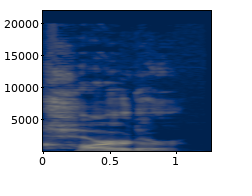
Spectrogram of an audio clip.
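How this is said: It is said with English pronunciation. It is the English name. "Em inglês"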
